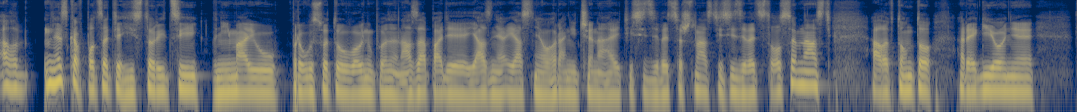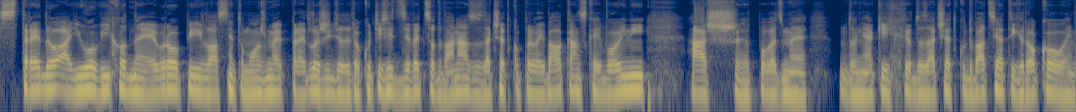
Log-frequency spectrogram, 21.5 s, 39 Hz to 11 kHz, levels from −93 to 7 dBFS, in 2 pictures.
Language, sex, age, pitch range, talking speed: Slovak, male, 30-49, 100-125 Hz, 125 wpm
